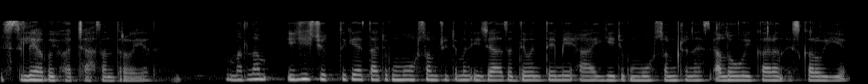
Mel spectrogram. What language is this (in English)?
Kashmiri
